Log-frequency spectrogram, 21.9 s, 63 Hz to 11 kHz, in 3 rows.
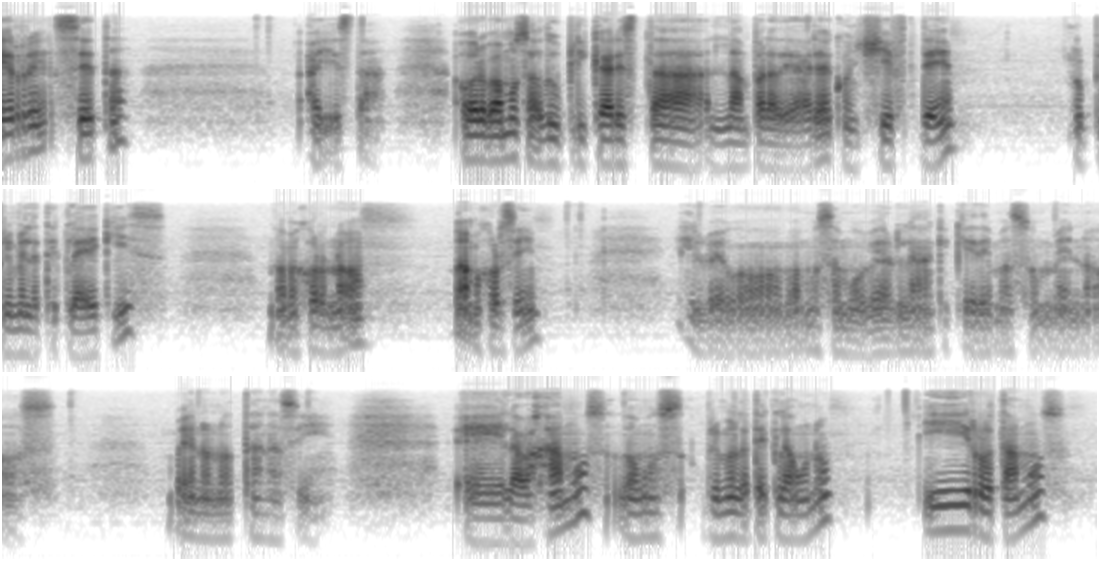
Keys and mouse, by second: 6.0 shift+d, 11.2-13.9 drag, 18.9-20.4 drag, 19.5 KP_1, 21.2 r.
